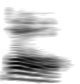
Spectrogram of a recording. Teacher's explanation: Qa kena rasa dekat belakang sekali. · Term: qaf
